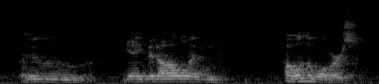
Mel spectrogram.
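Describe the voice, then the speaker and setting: A man with an American accent speaks very slowly at a medium pitch in a flat monotone, with audible room echo around him. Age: 70s. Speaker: war veteran. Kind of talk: interview answers. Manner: halting.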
